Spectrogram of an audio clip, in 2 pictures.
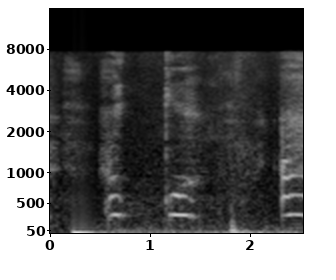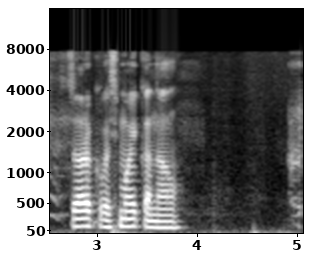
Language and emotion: Russian, neutral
